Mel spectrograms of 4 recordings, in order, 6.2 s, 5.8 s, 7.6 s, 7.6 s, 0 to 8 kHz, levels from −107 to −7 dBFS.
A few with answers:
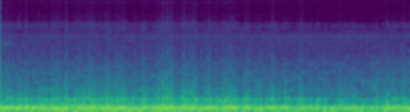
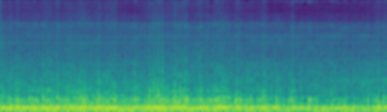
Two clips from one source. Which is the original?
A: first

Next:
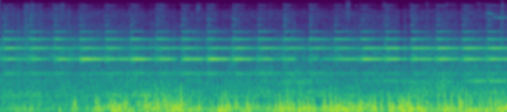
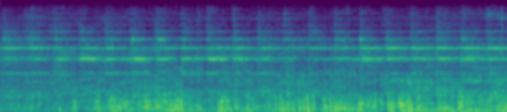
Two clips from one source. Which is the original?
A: first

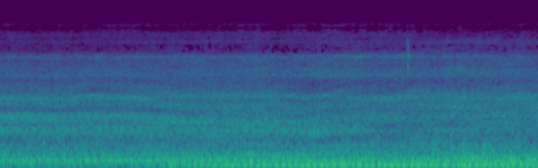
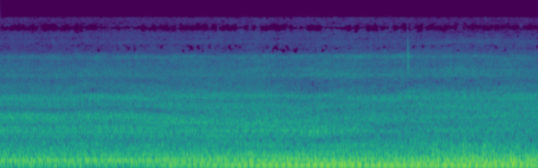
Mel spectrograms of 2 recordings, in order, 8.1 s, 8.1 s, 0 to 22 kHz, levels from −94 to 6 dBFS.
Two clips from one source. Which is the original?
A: second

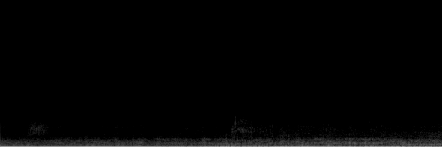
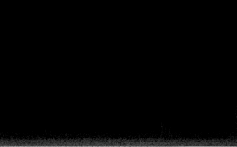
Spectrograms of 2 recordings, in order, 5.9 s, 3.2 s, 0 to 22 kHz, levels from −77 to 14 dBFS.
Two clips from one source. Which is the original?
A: second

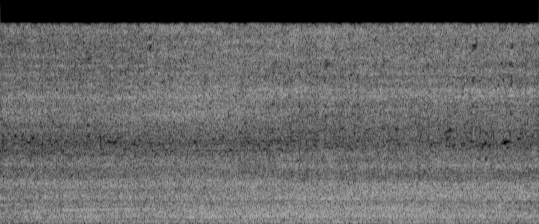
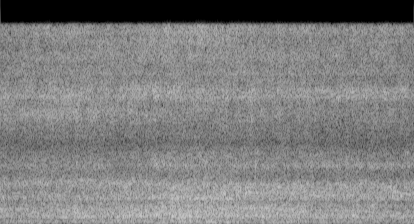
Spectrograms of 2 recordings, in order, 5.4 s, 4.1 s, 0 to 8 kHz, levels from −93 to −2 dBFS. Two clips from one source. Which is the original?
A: first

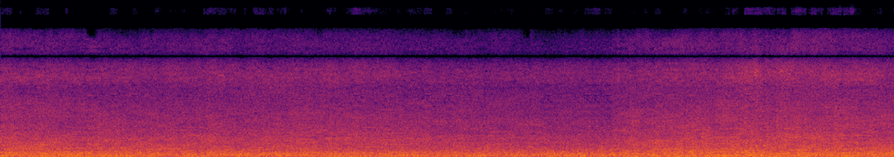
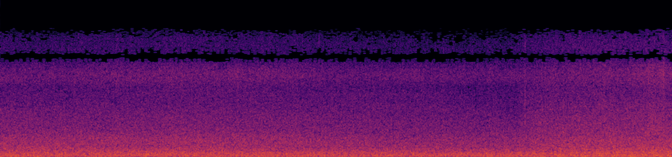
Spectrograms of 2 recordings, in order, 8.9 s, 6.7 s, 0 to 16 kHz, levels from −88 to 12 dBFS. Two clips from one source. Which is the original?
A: second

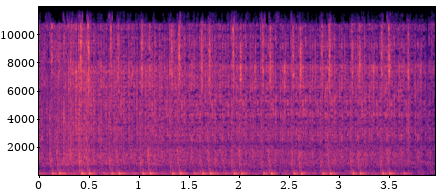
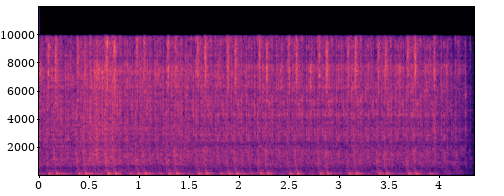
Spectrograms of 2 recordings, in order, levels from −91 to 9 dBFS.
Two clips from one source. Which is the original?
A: first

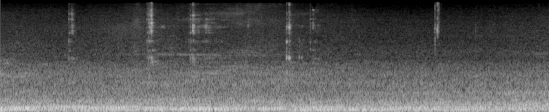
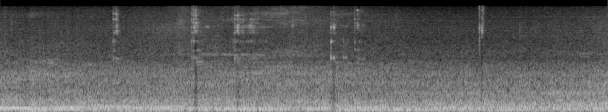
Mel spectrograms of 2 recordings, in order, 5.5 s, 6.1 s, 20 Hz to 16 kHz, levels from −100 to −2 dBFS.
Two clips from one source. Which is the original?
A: first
